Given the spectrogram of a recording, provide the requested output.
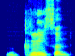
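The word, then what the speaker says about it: glisten: पे T silent है ग्लीसन ग्लीसन में भी टी के बाद न आ हुआ है तो यहां पर टी साइलेंट है मैच मैच में क्या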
